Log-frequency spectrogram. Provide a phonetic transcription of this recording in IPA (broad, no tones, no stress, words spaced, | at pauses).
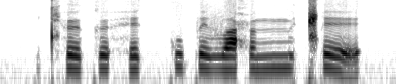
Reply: cʰøkø hekːupe vɐħʉmːʉ ǁe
